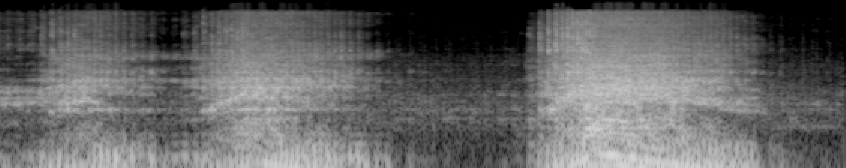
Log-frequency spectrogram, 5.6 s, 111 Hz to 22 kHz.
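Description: A Honda SP 125 motorcycle engine revs hard twice, a long rising roar, a brief drop to idle, then a louder second burst before settling back to a low idle.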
